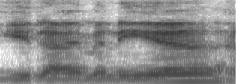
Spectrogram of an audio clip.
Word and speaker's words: Eudaimonia: My philosophy professor pronounced it Eudaimonia, and I kind of went with that.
